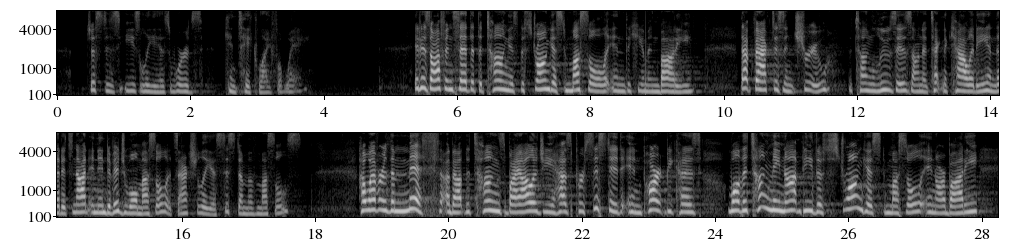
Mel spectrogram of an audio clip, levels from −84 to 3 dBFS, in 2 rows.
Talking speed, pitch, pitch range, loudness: 150 wpm, 260 Hz, 230-295 Hz, -27 LUFS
